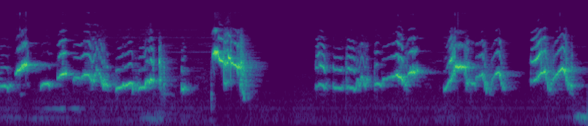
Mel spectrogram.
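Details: Budgerigar singing like a cockatiel: bubbling warbled phrases with rising and falling whistles, a loud squeaky note, a brief pause, then more rapid chattering chirps.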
